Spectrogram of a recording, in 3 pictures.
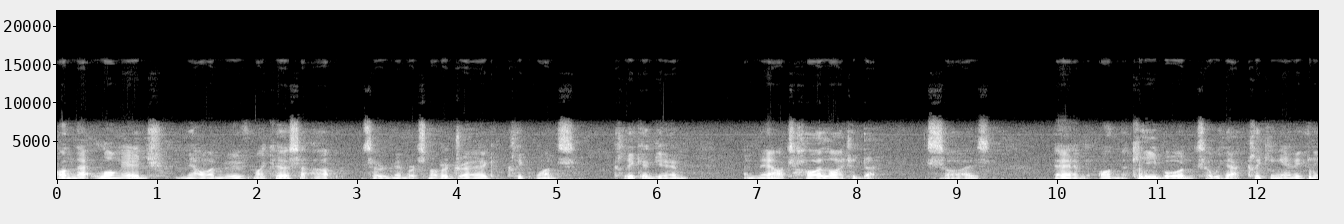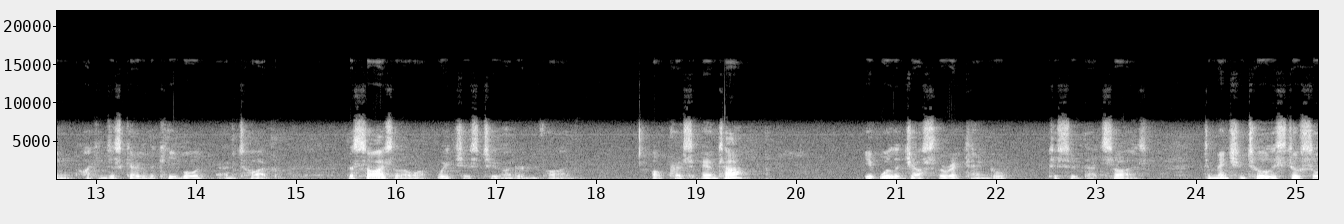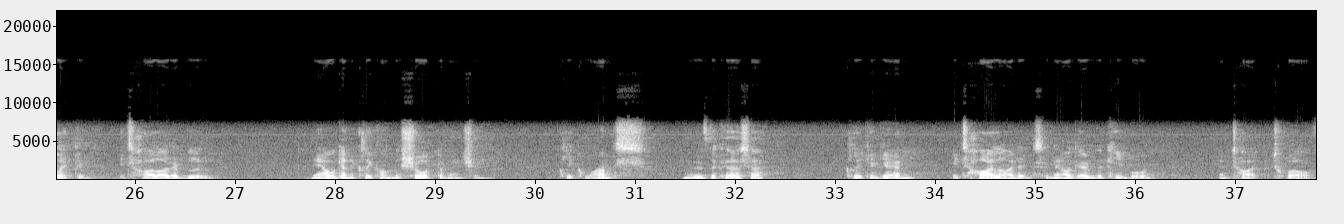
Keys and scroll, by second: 14.4-15.7 typing, 19.7 Return, 36.8-37.7 typing.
